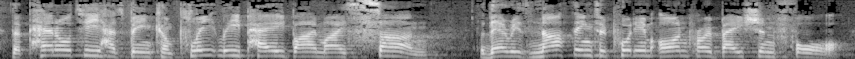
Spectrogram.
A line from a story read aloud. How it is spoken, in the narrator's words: judge shouts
